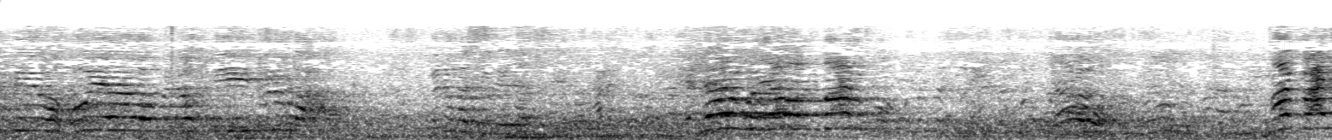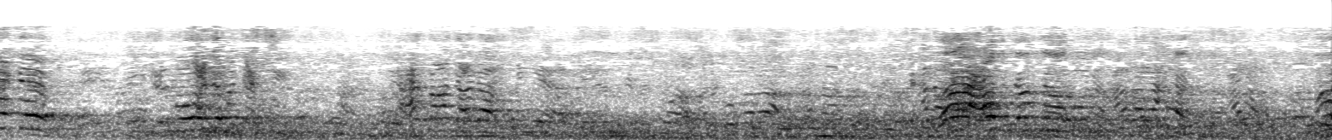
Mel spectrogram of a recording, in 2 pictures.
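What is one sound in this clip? Men in a crowd talk and shout over one another in a room with echo.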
